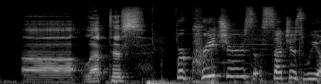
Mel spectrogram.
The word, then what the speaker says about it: Leptis: How do you pronounce that band, would you say? Leptis.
